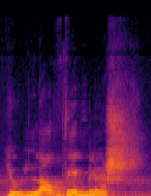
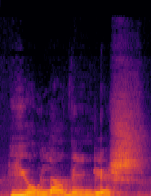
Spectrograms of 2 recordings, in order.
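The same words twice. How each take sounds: First: The stress falls on the word love. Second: The stress falls on the word you. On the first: The listener was expected to hate it instead. "I never thought you would love English. I thought you would only hate English" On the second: The listener seems an unlikely person to love it. "it means you are such an idiot. How can you love English?"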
